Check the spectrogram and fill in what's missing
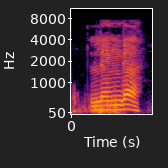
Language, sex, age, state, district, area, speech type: Santali, male, 18-30, West Bengal, Malda, rural, read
